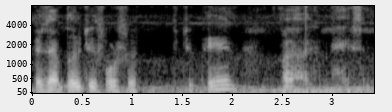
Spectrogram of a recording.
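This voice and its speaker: A man hosting his channel, talking casually and profanely over his screen, rambling and excitable with many asides to viewers. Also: lowish voice, normal speed, creaky, background noise. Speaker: channel host. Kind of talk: casual screen-share commentary.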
